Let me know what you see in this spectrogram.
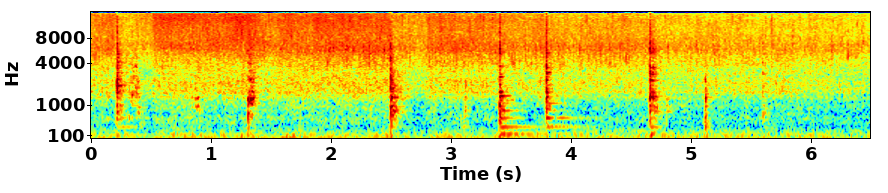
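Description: Sliced onions and garlic sizzling in hot oil and butter in a metal pot, stirred with a metal spoon that clinks and scrapes against the pot about seven times.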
